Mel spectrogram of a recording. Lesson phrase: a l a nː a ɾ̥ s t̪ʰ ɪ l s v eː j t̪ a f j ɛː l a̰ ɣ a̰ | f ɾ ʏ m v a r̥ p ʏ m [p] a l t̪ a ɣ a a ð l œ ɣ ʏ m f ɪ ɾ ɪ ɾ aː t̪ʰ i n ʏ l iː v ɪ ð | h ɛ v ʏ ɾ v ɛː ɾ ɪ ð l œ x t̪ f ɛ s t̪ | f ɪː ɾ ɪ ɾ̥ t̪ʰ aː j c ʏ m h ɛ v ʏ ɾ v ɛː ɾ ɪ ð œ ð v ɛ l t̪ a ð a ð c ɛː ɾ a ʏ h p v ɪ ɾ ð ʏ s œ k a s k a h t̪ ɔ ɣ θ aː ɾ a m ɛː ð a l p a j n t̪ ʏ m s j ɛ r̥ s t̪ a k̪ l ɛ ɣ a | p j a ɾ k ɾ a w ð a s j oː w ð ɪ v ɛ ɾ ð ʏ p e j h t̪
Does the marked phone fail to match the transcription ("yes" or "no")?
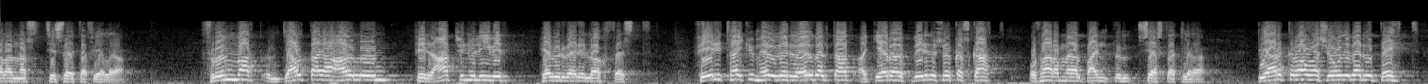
yes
